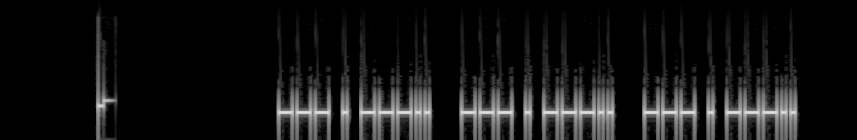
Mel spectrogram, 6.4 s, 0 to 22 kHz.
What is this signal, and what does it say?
Morse code, heard as a keyed tone, about 34 wpm, 700 Hz. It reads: OE8 OE8 OE8
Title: Callsign Prefixes for Top 25 DXCC - Repeated 3x - 35wpm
